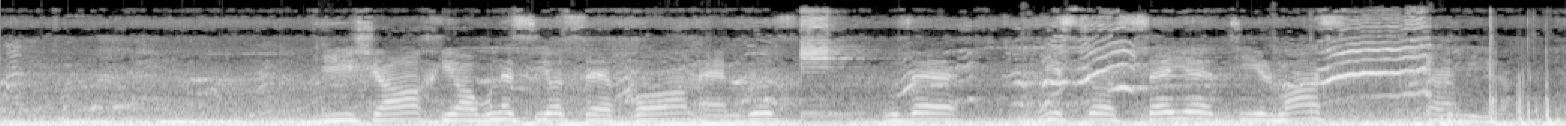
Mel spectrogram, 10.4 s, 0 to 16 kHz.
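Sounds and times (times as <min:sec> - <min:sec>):
noisy street crowd: 0:00.0 - 0:10.4
speech: 0:02.2 - 0:10.1
other voices shouting: 0:05.9 - 0:09.7
woman screaming and wailing while being attacked: 0:08.7 - 0:09.7.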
